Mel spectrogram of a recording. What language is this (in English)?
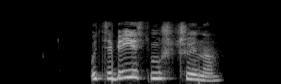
Belarusian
